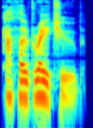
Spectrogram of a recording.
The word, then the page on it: cathode-ray tube: British English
